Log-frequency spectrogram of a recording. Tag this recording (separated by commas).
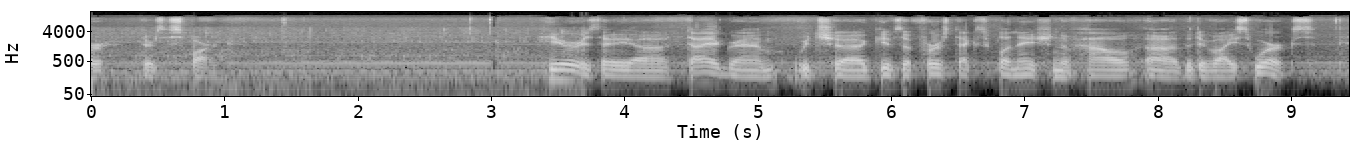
Speech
